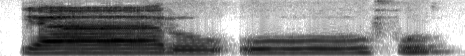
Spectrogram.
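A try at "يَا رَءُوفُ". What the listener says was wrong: Ya Ra'u. Bukan Ru'u ya.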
